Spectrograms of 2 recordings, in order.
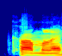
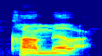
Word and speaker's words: Kamala: Again, I'm saying her name wrong. Kamala. Kamala is not the word that we're supposed to be saying. It's Kamala. Kamala.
